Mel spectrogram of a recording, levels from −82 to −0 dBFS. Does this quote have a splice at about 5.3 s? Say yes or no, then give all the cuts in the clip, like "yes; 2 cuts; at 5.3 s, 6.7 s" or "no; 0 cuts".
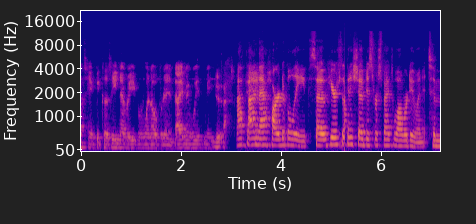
yes; 1 cut; at 5.3 s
